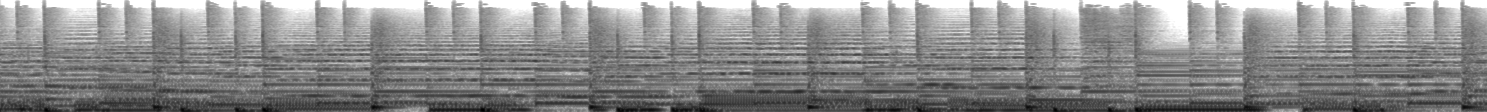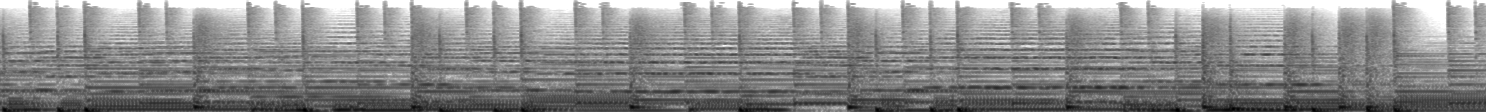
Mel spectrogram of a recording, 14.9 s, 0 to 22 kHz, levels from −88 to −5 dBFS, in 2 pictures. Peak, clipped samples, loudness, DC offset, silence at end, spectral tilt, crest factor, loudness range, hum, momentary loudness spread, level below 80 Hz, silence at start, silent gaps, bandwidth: 0 dBFS; under 0.1%; -17 LUFS; under 0.1%; 0 s; -5.5 dB/octave; 16 dB; 1 LU; none; 4 LU; -22 dBFS; 0 s; none; over 20 kHz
